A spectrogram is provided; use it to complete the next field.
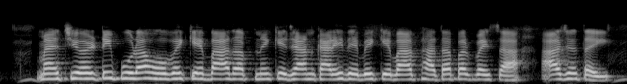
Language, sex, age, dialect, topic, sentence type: Magahi, female, 56-60, Western, banking, question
